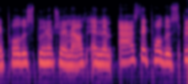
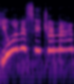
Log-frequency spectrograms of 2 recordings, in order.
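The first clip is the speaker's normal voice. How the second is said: higher mock challenge; challenging; 4 dB quieter, faster than usual. Mother retorts when called dramatic, mock challenge. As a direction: dare them to see drama. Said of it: "And then I'm like".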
